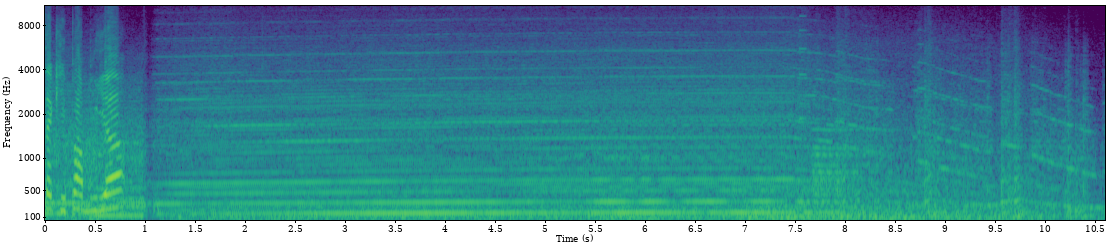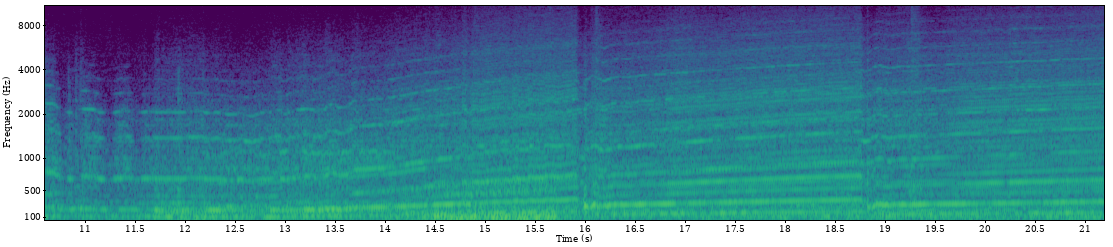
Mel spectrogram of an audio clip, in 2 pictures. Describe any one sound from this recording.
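A racing car engine roars at high revs, drops in pitch as the car slows, then climbs again.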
